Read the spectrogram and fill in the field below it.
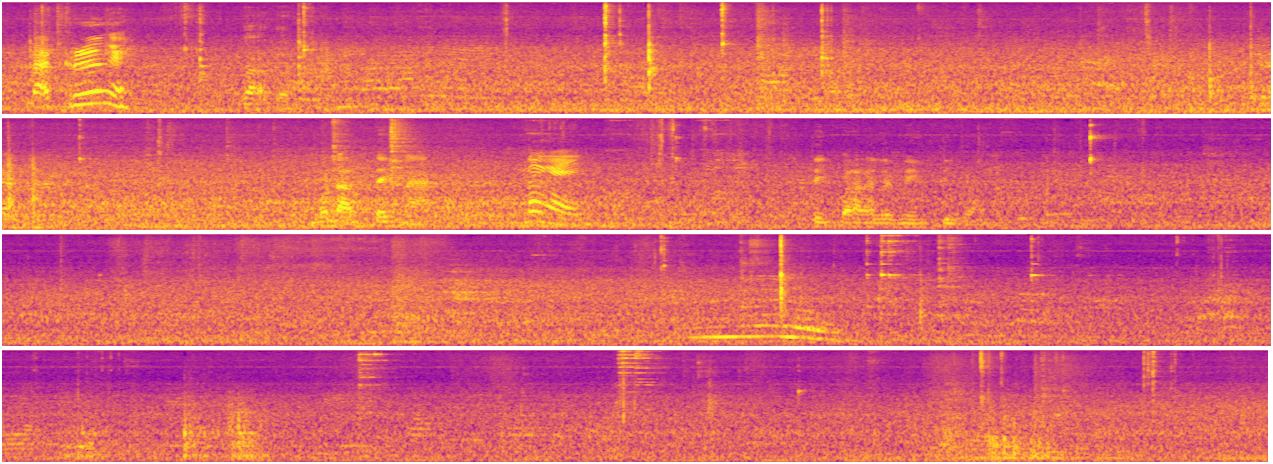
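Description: A young man speaks now and then, close by.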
